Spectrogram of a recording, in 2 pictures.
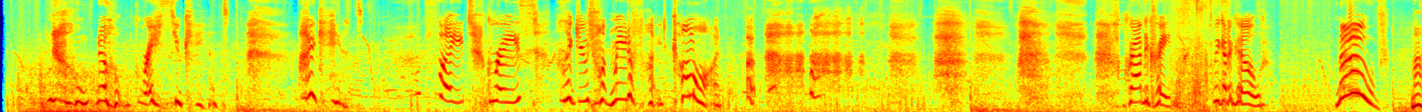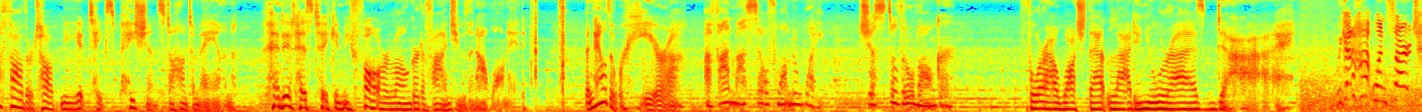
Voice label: video game, voice acting; global voice acting academy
